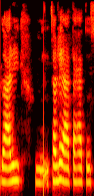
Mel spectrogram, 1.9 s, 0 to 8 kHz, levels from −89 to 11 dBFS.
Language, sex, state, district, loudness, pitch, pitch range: Hindi, female, Bihar, Kishanganj, -17 LUFS, 220 Hz, 215-235 Hz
